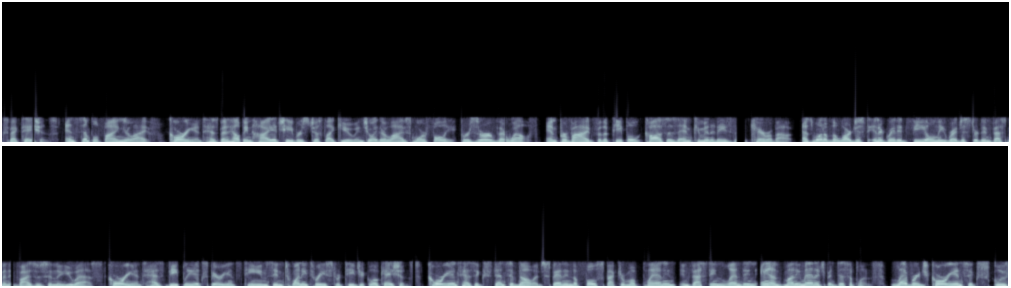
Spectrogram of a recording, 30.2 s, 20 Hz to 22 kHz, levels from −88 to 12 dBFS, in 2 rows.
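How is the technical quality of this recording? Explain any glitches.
The recording has five dropouts from packet loss filled with silence, heard over narrowband telephone-style G.711 audio. Packets never arrived, and the receiver played nothing in their place: at 0.45 to 0.49 s (40 ms, before "and simplifying your life"), 7.54 to 7.56 s (20 ms, before "wealth and provide for"), 11.01 to 11.15 s (140 ms), 15.23 to 15.28 s (50 ms, after "fee only registered investment") and 21.26 to 21.31 s (50 ms). The gap lengths suggest 10 ms packets. Each hole cuts the speech abruptly, with hard edges.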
